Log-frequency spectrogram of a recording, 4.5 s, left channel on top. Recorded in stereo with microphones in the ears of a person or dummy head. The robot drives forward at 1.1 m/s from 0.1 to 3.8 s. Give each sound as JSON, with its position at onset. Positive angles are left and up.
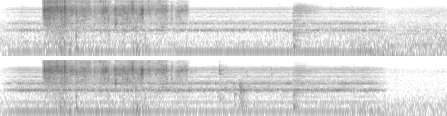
{"t": 0.4, "sound": "crumpling", "side_deg": 30}
{"t": 2.9, "sound": "a snare drum", "side_deg": 20}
